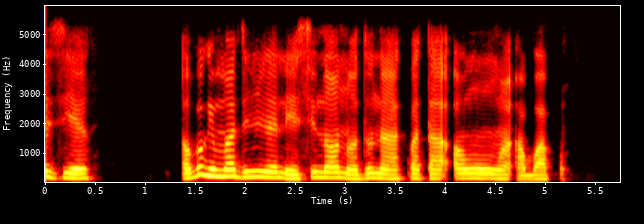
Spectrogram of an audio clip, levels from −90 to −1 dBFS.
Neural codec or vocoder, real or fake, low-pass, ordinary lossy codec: autoencoder, 48 kHz, 128 numbers a frame, DAC-VAE, trained on Japanese speech; fake; 5.4 kHz; none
